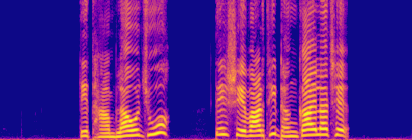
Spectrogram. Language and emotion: Gujarati, disgusted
